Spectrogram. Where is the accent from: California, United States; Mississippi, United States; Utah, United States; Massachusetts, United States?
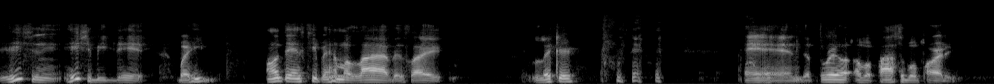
Mississippi, United States; I was born in Mississippi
